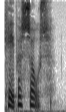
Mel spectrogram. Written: kaperssovs

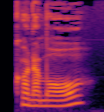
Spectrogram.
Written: con amore

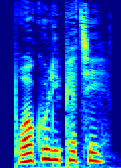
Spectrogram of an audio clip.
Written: broccolipaté

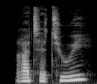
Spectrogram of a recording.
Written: ratatouille

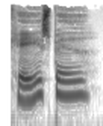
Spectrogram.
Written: kagespade

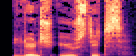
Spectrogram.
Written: lynchjustits

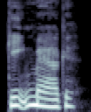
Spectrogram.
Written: genmærke

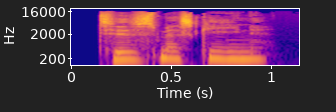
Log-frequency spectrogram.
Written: tidsmaskine

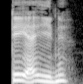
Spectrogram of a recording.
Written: derinde

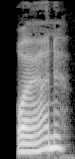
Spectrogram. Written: rørende

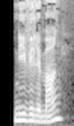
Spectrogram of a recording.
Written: nivellement

